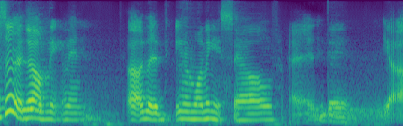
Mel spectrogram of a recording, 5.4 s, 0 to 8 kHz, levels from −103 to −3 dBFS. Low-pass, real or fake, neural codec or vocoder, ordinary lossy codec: none; fake; codec, 16 kHz, 1 kbps, X-Codec, HuBERT features, trained on general audio; none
